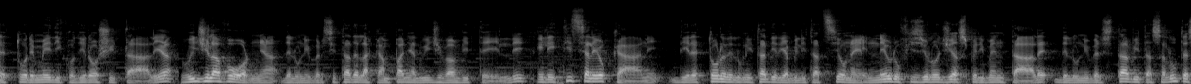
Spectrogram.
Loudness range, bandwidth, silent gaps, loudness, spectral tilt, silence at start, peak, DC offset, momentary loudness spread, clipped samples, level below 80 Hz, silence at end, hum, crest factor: 2 LU; 14.5 kHz; none; -28 LUFS; -6.5 dB/octave; 0 s; -12 dBFS; under 0.1%; 8 LU; under 0.1%; -52 dBFS; 0 s; none; 16 dB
